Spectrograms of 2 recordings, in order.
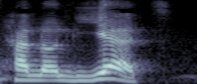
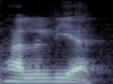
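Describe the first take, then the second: First: حلالیت drawn out slowly, each syllable clear; slow stressed word. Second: Said in the usual way. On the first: Shown as a demonstration. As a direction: lean on حلالیت and slow it right down. (تأکید آهسته روی حلالیت)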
